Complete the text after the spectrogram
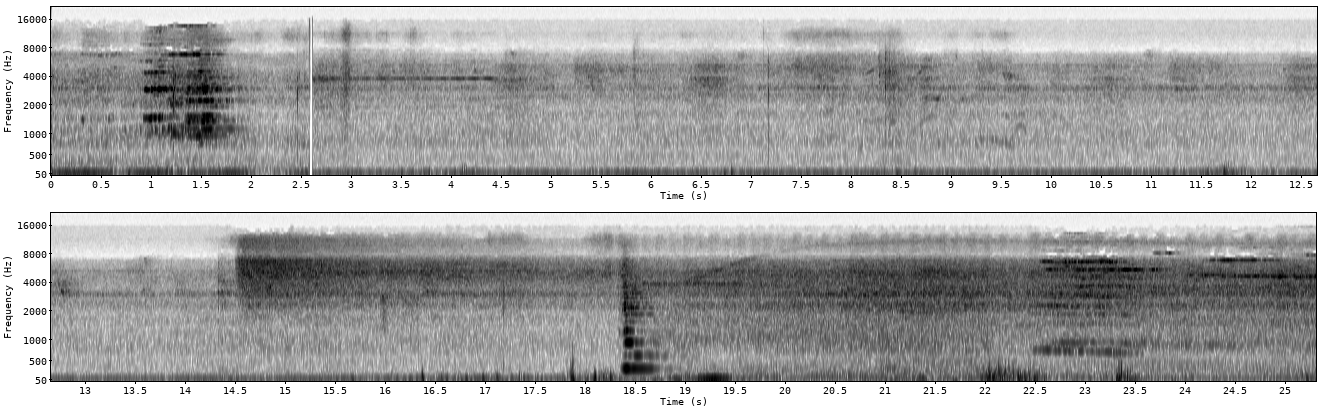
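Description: A diesel railcar's underfloor engine idles with a low throb.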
